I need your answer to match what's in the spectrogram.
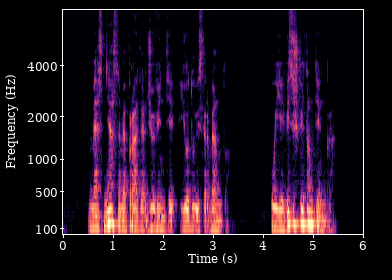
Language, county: Lithuanian, Vilnius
